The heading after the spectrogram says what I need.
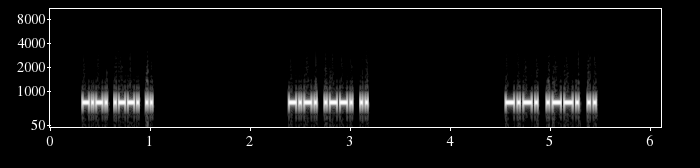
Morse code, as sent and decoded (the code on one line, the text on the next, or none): -.-. .--. .. / -.-. .--. .. / -.-. .--. ..
CPI CPI CPI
